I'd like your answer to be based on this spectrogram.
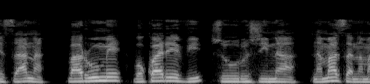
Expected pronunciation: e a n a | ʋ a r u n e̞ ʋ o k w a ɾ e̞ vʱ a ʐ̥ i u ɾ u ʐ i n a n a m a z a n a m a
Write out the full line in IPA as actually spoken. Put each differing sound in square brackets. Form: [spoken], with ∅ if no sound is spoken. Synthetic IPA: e a n a | ʋ a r u [m] e̞ ʋ o k w a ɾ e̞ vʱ [i] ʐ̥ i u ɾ u ʐ i n a n a m a z a n a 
